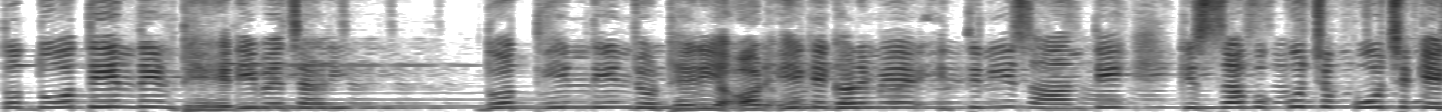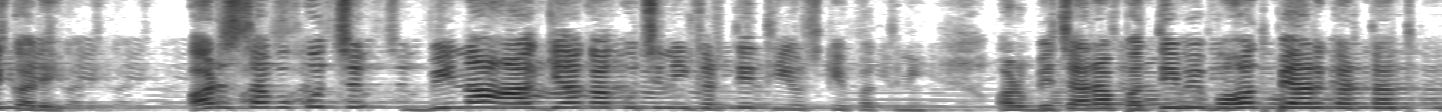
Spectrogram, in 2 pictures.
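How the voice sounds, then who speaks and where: A woman speaks at an extremely high pitch with a Bihar accent. Background noise is noticeable. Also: ordinary pitch variation. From Mithila region, Bihar. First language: Maithili (speaking Hindi). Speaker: religious storyteller. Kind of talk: religious discourse.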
